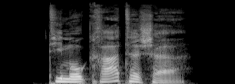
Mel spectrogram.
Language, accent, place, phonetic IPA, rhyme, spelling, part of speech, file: German, Germany, Berlin, [ˌtimoˈkʁatɪʃɐ], -atɪʃɐ, timokratischer, adjective, De-timokratischer.ogg
- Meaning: 1. comparative degree of timokratisch 2. inflection of timokratisch: strong/mixed nominative masculine singular 3. inflection of timokratisch: strong genitive/dative feminine singular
